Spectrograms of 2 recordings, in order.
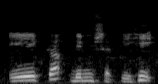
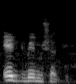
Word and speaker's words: एकविंशतिः: एकविंशतिः। আমরা কখনোই বলবো না একবিংশতি, এরকম কখনোই বলবো না। কি বলবো? এক। বলেছি না, কয়ের পূর্ণ উচ্চারণ করতে হবে আমাদের।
